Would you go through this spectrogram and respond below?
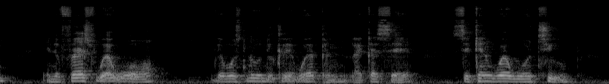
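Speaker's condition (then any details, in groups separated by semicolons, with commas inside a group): No condition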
